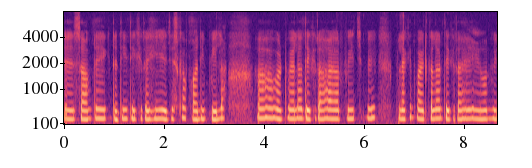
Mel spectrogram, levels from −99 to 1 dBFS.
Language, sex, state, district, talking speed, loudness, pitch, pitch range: Hindi, female, Chhattisgarh, Sukma, 145 wpm, -17 LUFS, 230 Hz, 225-240 Hz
